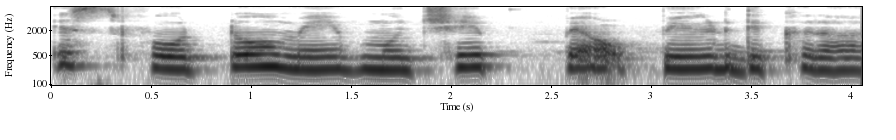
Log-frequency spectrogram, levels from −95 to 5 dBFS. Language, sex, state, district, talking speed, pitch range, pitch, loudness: Hindi, female, Madhya Pradesh, Umaria, 105 wpm, 225-260 Hz, 235 Hz, -17 LUFS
